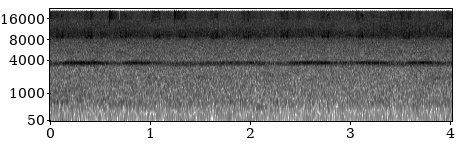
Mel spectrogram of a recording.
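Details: Crickets singing at night in southern Crimea with a night breeze: a steady, unbroken high trill with a fainter shimmering upper layer, under a constant soft hiss.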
